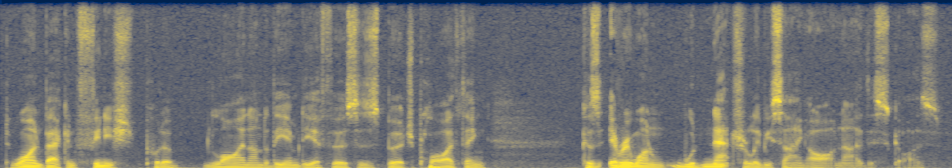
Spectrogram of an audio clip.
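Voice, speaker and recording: A man's voice: extremely low pitch, measured pace. A man talking casually as an expert guest in a podcast interview, opinionated and blunt, often rambling as he explains things. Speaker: guest loudspeaker designer and maker.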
